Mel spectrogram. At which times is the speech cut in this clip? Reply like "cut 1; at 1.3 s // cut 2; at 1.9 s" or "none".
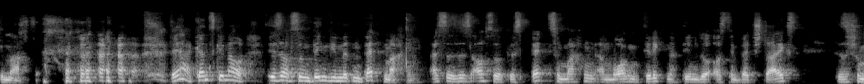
none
